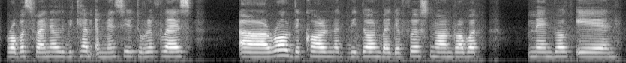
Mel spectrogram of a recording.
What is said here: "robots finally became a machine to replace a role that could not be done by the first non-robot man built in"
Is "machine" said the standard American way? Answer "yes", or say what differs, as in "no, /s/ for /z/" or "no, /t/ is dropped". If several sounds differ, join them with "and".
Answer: no, /s/ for /ʃ/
